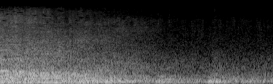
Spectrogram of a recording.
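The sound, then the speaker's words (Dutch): A deep, rolling rumble of thunder fills the air, loud at first and slowly fading, with a soft hiss like rain underneath and a brief swell near the end. “Dus laten we het bumpetje van het weerbericht er even ingooien.”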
